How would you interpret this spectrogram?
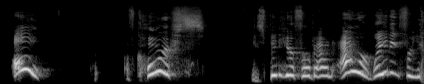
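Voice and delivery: tiny, very high, squeaky cartoon-mouse voice. Reading a woman's reply in a story, in a squeaky cartoon-mouse voice. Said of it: "You sound like Mickey Mouse".

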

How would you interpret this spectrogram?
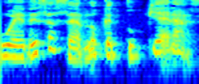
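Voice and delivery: bursting with eager enthusiasm. Reading a story aloud, a father calls out to an echo: very enthusiastic. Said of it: "dijo con mucho entusiasmo".

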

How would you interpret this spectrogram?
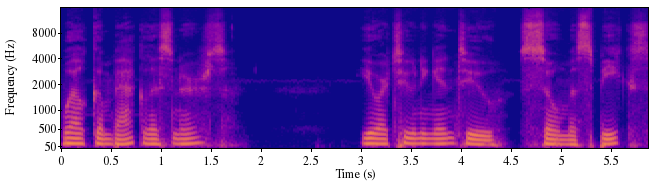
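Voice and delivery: seductive, sultry put-on radio host voice. Opening a podcast episode by welcoming listeners in a put-on sexy voice. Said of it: "this is my sexy voice".

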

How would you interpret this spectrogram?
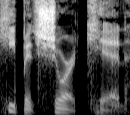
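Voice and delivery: acted, patronizing, curt, condescending tone. Retelling what the guy at the cemetery said: imitating a condescending remark. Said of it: "he looks down at me condescendingly and he says".

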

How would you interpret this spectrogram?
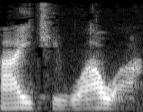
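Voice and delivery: acted mumbling under breath. Showing how shocked people exclaim: imitating someone mumbling under their breath. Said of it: "mumbling under their breath".

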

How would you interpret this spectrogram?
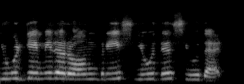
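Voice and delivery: normal talking voice

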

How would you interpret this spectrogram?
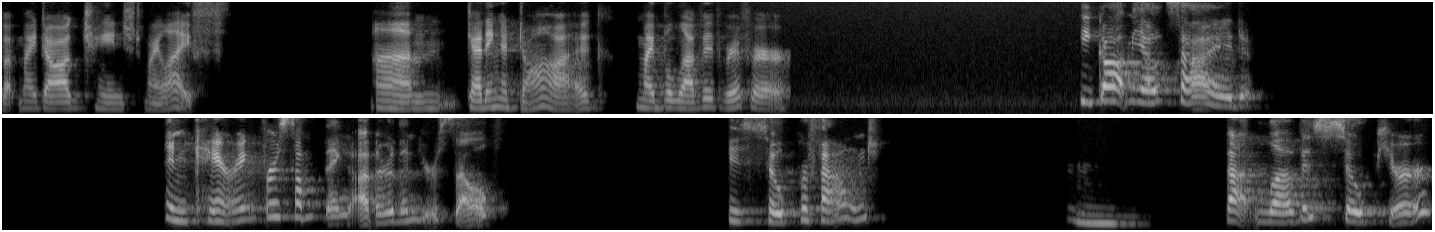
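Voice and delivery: slow, tearful voice, crying through the words. Speaker talking about their beloved dog, crying. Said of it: "I can't believe I'm crying so much over my dog".

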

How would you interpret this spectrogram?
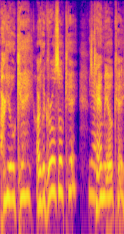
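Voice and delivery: frantic, panicked, worried, very high-pitched voice. Retelling his mother's reaction when he called her, imitating her panicking. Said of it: "She was panicking".

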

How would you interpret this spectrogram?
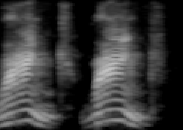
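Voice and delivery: high, loud shouting. Retelling calling louder to a man she thought was deaf: retelling shouting. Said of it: "So I'm shouting".

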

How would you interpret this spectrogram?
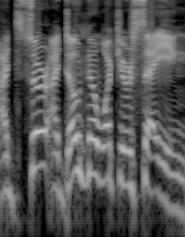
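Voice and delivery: mock loud deliberate voice. Retelling how she answered him: imitating someone saying loudly. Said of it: "and saying loudly".

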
